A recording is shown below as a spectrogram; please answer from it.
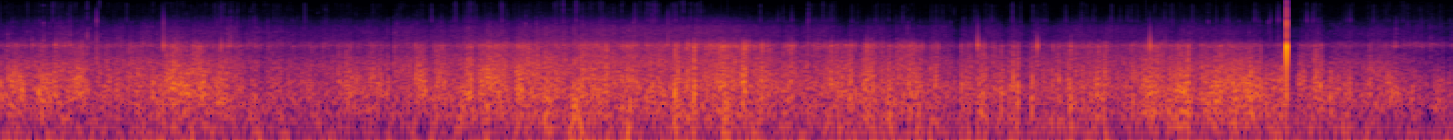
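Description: Wind buffeting the microphone with the rattle and crunch of mountain bike tyres rolling over a wet, rocky gravel trail during a descent. A single sharp clack near the end is the loudest sound.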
